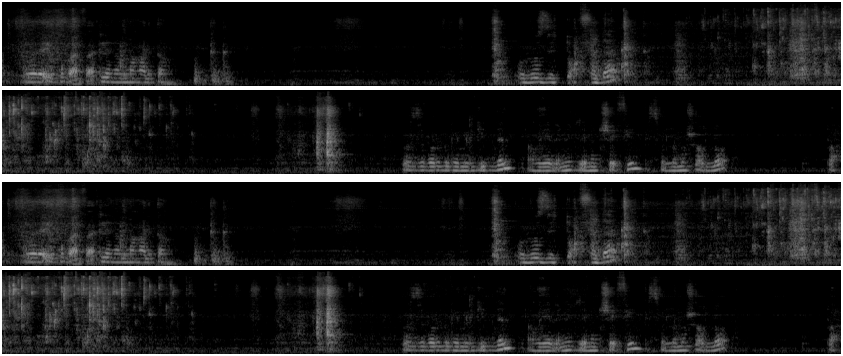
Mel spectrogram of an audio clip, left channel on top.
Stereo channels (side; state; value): both; normal; correlation 0.94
